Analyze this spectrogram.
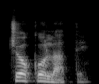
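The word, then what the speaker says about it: chocolate: जब भी सी एच दोनों साथ में आएंगे तो इसका प्रोनाउंसिएशन च होगा, च, इंग्लिश हिंदी वाला च, ओके, च साउंड, लाइक चोकोलाते, चोकोलाते, चोकोलाते।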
